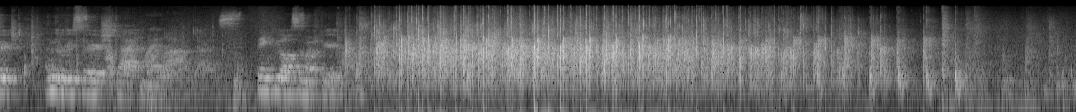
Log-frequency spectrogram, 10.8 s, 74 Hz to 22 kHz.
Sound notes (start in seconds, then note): 3.4 audience applauding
